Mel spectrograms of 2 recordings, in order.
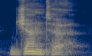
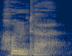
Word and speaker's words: junta: A note on pronunciation, in British English we say junta. In American English, the pronunciation is close to the Spanish, junta.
